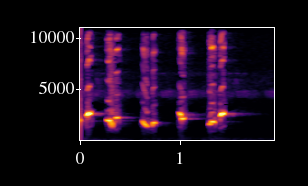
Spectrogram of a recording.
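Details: Yellow-vented bulbul morning call meant for training caged birds: six quick, bright, liquid notes in pairs, each a short downward-slurred chirp, with no other sounds.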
